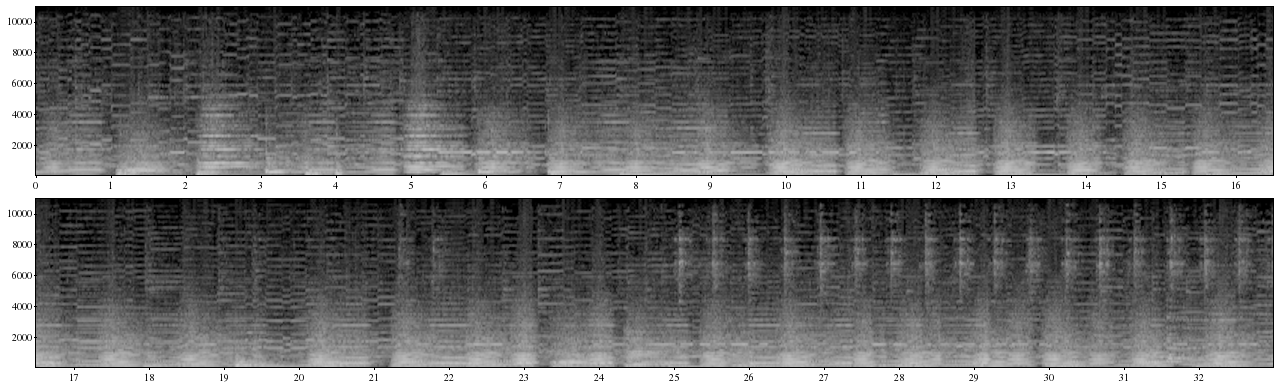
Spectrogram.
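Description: A bagpipe and a small plucked lute-type string instrument playing a lively tune together, with lower bass notes joining about eight seconds in.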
